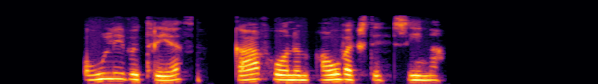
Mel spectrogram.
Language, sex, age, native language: Icelandic, female, 30-39, Icelandic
